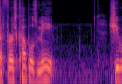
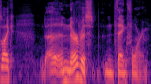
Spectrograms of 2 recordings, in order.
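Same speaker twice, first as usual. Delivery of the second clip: ordinary delivery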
